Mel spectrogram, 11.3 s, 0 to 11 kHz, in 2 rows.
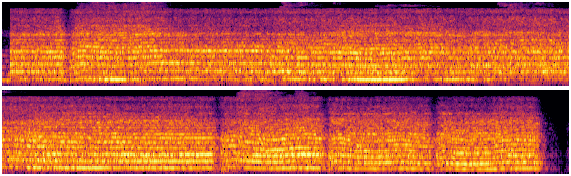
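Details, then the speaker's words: Jaguar Series 2 XJ12 carbureted V12 after fuel treatment added: uneven, loping idle with hollow tone, at least three cylinders down on one bank; one or two carburettors suspected of not getting full fuel, unconfirmed; engine misfire. "Seems like it's down at least uh three cylinders on one side. It could be even more, but uh nah, we'll see."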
